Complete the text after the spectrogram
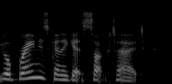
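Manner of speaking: mock light-hearted, jovial, joking, teasing tone. Retelling what a husband tells the kids: imitating husband's jovial tone. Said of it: "he says it in a kind of jovial way".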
